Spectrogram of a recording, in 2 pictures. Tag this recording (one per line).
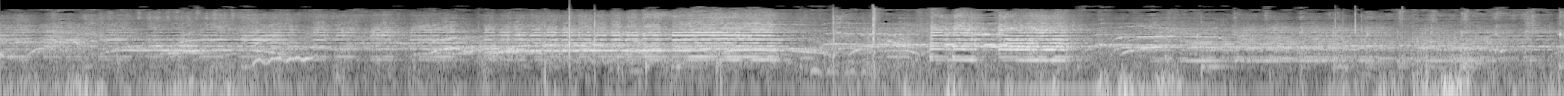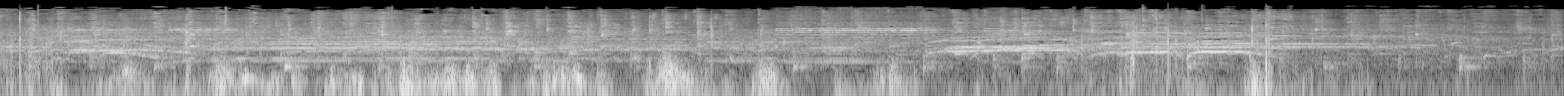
election-night
crowd-cheering
streets
field-recording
